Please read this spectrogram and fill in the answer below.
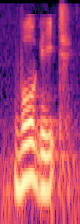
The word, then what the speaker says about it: Vulgate: Vulgate. – Vulgate.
